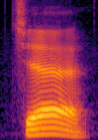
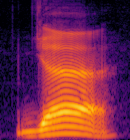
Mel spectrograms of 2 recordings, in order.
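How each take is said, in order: First: The first consonant is voiceless. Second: The first consonant is voiced. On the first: The speaker calls it wrong. "bukan ca" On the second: The speaker calls it right. "jangan dibaca hamas tapi dibacanya jahar"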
